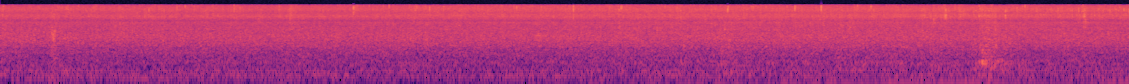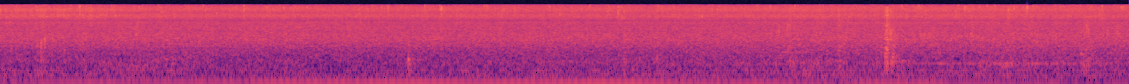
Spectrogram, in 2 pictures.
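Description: Steady rain falling on pavement and lawn, an even hiss with scattered louder drips. A low hum joins about eight seconds in and fades out near the end.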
